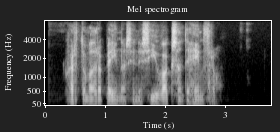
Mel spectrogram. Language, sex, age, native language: Icelandic, male, 50-59, Icelandic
